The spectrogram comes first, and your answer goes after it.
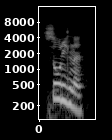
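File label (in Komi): "сульны", Komi, female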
